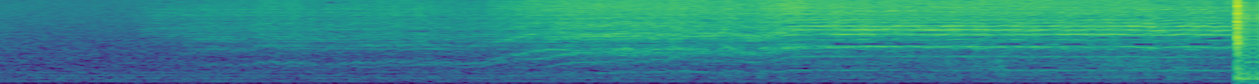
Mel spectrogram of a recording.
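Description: A micro quadcopter drone's tiny motors spinning up: a faint whir that turns into a high-pitched whine, rising in pitch about two seconds in and then holding steady and getting louder.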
